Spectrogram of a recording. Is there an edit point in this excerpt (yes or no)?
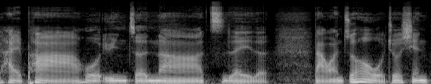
yes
